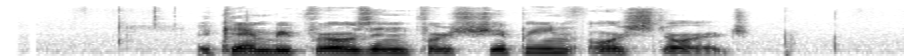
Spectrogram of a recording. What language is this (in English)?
English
